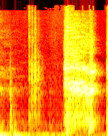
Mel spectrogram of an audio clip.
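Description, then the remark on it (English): A congested person coughs several times in quick succession, harsh bursts with one longer rattling cough in the middle, with no talking. “I apologize for all the coughing.”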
